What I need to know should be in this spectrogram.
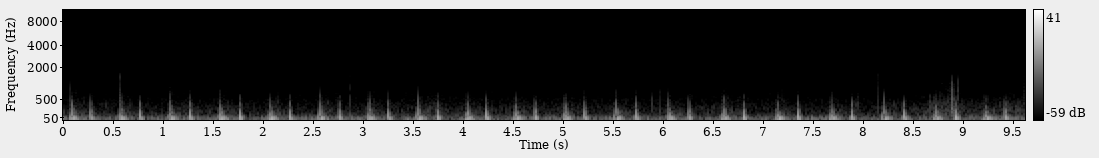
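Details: Irregular heartbeat (arrhythmia) recorded after 6 minutes of compression while standing against a wall: fast, low heart thumps with uneven spacing and a few louder, crowded beats.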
